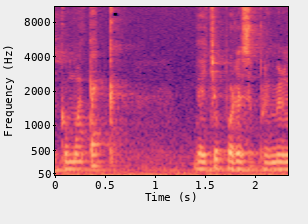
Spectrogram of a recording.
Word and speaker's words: ATT&CK: eso es que te digo que muchos lo pronuncian como att and seca no por el expulsado por el símbolo de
